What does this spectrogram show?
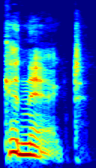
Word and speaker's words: knight: were pronounced for examp example Knight like swin and the Green Knight was pronounced kect the inflectional word endings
